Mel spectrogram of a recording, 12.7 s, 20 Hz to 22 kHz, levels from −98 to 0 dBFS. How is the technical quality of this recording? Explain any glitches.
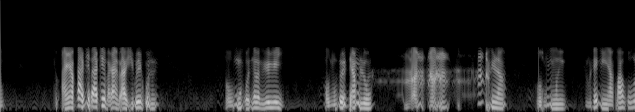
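The technical quality is poor. The whole recording has passed through a very low-rate digital voice codec, and it has two short bursts of corrupted radio data near the end.

Codec 2 vocoder, throughout: at 1.3 kbit/s, only pitch, voicing, energy and a coarse spectral envelope are transmitted, and the decoder rebuilds the speech from sine waves. The original waveform is gone, so the speech sounds heavily robotic and buzzy, with smeared, synthetic-sounding consonants and vowels.

Bit errors on digital voice radio, 9.09 to 9.25 s and 10.76 to 10.97 s: the audio abruptly jumps in pitch, level and timbre, breaking into warbles and bleeps. Each of these bursts fits a handful of corrupted frames at an error rate of roughly 7 percent. At such a low bitrate, every flipped bit alters the pitch, loudness, voicing or spectrum of an entire frame.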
